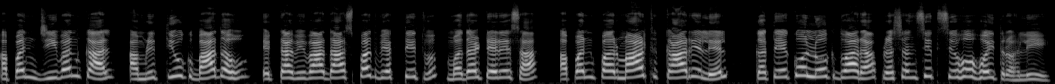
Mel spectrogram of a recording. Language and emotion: Maithili, neutral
